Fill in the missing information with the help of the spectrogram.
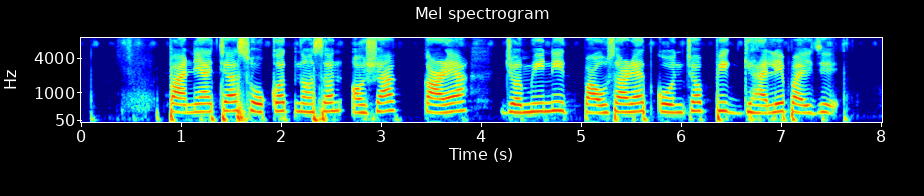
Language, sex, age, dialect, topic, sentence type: Marathi, female, 18-24, Varhadi, agriculture, question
